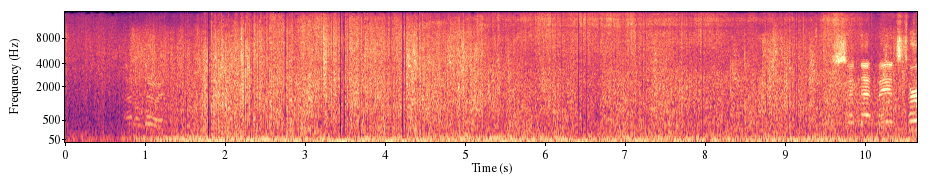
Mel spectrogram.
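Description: A warship blows up in Ultimate Admiral Dreadnoughts, its turrets torn off: a loud, sustained roaring explosion that swells after a brief lull and rumbles on amid battle noise.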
